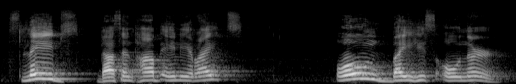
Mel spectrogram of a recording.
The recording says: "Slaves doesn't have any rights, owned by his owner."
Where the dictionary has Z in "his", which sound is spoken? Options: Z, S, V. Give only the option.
S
